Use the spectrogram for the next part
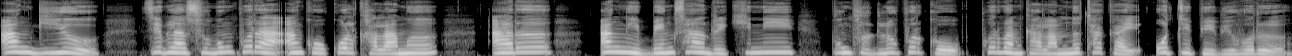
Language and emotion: Bodo, fearful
